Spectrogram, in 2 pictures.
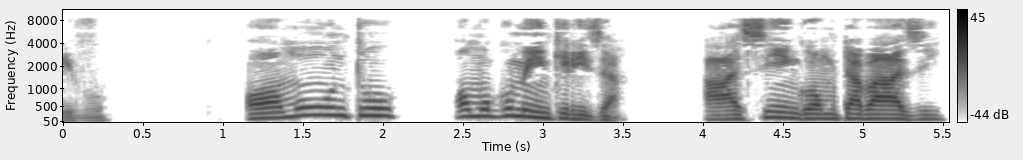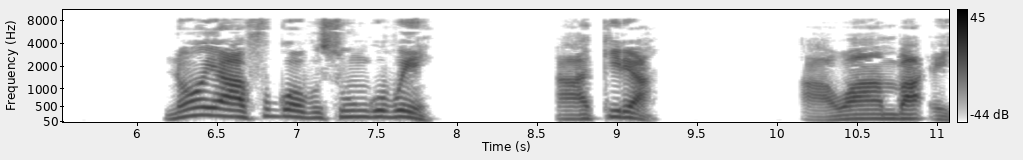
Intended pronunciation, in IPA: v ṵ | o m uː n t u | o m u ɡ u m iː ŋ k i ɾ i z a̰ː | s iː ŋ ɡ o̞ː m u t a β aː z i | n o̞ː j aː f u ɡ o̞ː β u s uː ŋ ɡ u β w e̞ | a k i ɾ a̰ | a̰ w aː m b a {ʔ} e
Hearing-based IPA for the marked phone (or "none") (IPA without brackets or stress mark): ʔ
